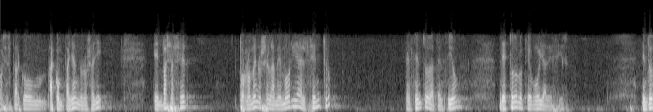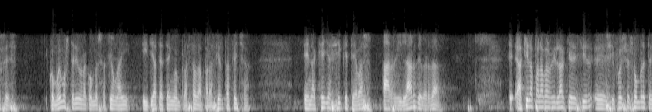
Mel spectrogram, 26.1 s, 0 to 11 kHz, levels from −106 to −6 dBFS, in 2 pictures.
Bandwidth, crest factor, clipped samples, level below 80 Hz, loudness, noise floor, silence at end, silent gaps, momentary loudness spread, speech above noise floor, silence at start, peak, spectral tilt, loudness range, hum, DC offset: 4 kHz; 22 dB; under 0.1%; -46 dBFS; -25 LUFS; -64 dBFS; 0 s; none; 11 LU; 40 dB; 0 s; -4 dBFS; -12.5 dB/octave; 4 LU; none; under 0.1%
